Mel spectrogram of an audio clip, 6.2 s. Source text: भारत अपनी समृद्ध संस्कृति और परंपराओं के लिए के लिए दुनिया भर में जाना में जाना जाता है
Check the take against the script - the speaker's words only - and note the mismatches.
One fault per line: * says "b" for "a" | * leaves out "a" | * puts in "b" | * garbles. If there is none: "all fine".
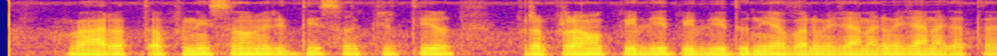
all fine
